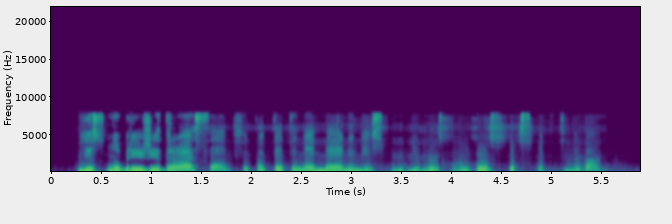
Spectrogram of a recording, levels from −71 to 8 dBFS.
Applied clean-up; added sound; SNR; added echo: neural separator model SepFormer DNS4.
